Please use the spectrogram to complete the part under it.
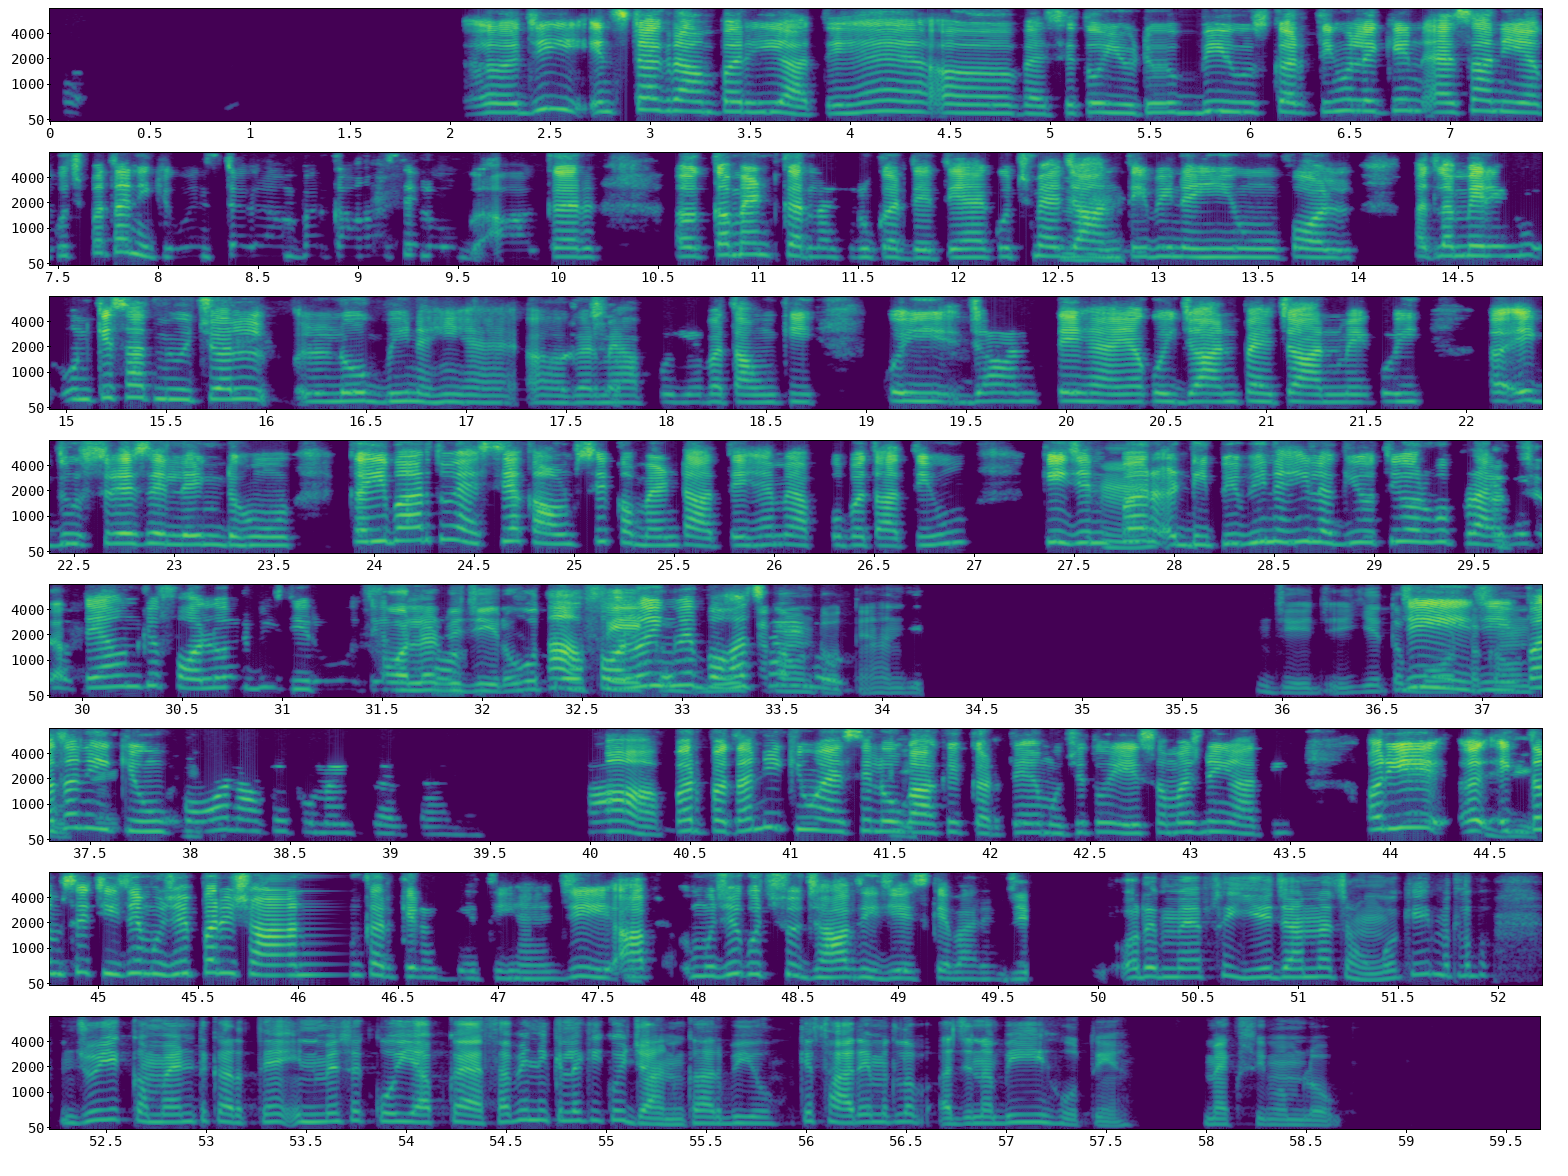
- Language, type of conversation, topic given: Hindi, advice, सोशल मीडिया पर नकारात्मक टिप्पणियों से आपको किस तरह परेशानी हो रही है?
- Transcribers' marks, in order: distorted speech; in English: "यूज़"; in English: "कमेंट"; in English: "म्यूच्यूअल"; in English: "लिंक्ड"; in English: "कमेंट"; in English: "प्राइवेट"; in English: "ज़ीरो"; in English: "ज़ीरो"; in English: "फेक"; other noise; in English: "कमेंट"; static; in English: "कमेंट"; in English: "मैक्सिमम"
